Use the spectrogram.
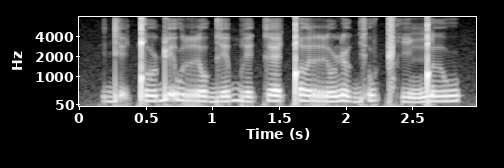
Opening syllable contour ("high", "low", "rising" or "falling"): rising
